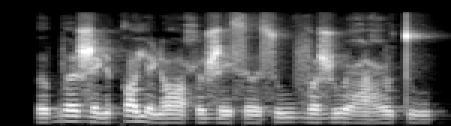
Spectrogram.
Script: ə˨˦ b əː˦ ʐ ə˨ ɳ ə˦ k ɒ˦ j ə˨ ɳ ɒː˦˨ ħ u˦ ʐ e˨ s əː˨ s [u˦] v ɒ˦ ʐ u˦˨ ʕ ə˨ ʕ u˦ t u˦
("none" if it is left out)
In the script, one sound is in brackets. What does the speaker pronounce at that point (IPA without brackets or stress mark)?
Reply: uː˦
